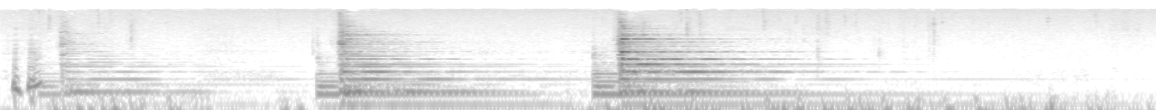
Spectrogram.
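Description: Orchestral strings played pizzicato imitate church bells ringing in Madrid: three strong, ringing strokes about three seconds apart, each fading slowly over a steady low bass drone from cellos and double basses, with violins and violas on the higher notes, with no voices.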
